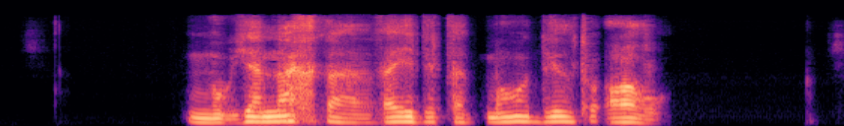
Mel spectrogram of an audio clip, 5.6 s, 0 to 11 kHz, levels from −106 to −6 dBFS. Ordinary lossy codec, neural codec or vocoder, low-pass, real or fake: AAC, 32 kbps; codec, 16 kHz, 0.8 kbps, ZipCodec; 7.2 kHz; fake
